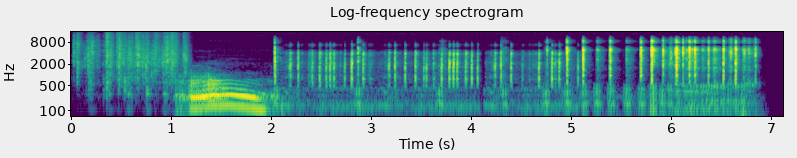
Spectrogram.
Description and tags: Sound of flight taking off.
